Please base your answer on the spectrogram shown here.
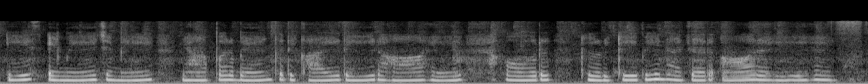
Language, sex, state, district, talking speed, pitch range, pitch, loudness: Hindi, female, Rajasthan, Jaipur, 115 wpm, 190-210 Hz, 200 Hz, -20 LUFS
